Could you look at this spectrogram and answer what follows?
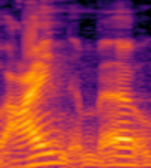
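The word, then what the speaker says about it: عين: আল্লাতি তাত্তালিউ, আইন গলার মাঝখান থেকে উচ্চারণ হবে।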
